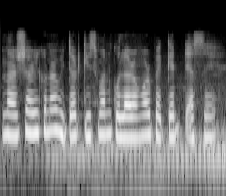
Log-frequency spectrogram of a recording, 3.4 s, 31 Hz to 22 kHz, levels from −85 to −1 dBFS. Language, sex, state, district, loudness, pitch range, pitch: Assamese, female, Assam, Sonitpur, -15 LUFS, 220-245 Hz, 235 Hz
